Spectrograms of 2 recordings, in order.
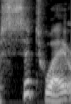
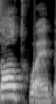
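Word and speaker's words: Sittwe: They play out of the city of Sitwe, or actually it's pronounced Saltway, but it looks like Sitwe, in the Rakhine State, for which their club is named.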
